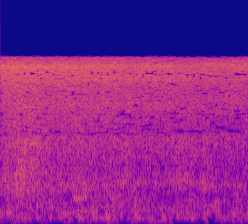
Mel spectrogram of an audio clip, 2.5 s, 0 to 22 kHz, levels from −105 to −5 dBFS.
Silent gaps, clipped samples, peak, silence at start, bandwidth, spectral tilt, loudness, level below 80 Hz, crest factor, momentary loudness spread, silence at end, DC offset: none; under 0.1%; -24 dBFS; 0 s; 8 kHz; 1.5 dB/octave; -35 LUFS; -76 dBFS; 14 dB; 5 LU; 0 s; under 0.1%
